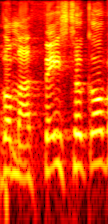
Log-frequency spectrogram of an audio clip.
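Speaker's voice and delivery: normal talking voice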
